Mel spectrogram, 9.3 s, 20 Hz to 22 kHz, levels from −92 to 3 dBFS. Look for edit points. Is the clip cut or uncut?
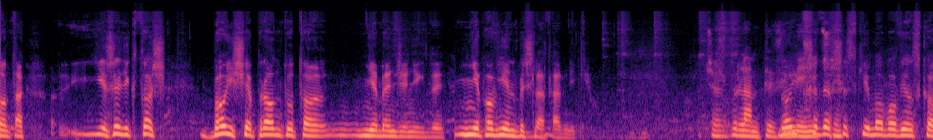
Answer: cut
